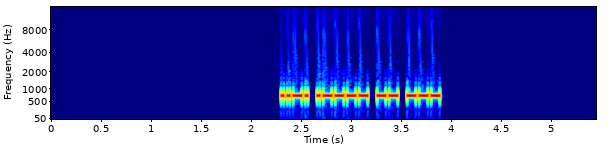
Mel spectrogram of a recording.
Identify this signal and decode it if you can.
Morse code, heard as a keyed tone, about 40 wpm, 700 Hz. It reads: F1MO
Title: DXCC-100 Call Signs - 4 Characters - Repeated 3x - 40wpm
